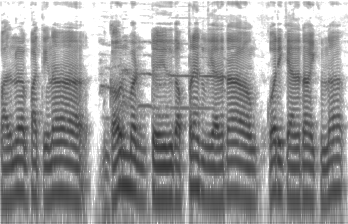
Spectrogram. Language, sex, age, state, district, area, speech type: Tamil, male, 18-30, Tamil Nadu, Viluppuram, rural, spontaneous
